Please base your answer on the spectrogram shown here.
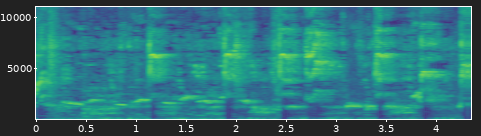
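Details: White-rumped shama singing vigorously: short whistled phrases around mid pitch with higher thin notes, broken by brief pauses, over a steady low hum and some voice-like murmur.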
